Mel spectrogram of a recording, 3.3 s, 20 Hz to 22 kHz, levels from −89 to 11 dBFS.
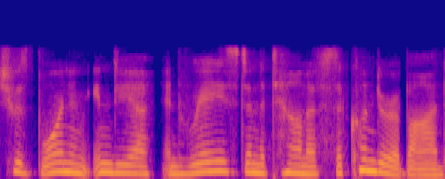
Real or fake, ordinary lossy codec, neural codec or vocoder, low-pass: fake; AAC, 32 kbps; autoencoder, 48 kHz, 32 numbers a frame, DAC-VAE, trained on Japanese speech; 7.2 kHz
